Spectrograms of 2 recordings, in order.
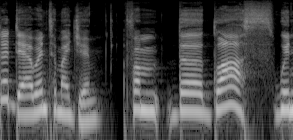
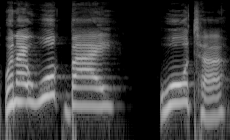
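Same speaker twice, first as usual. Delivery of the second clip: ordinary talk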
